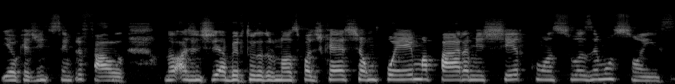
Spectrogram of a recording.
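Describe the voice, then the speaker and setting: A woman speaks at a medium pitch and a moderate pace, her voice somewhat breathy. Her intonation stays monotone and flat. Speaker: podcast host. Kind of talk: casual chat.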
